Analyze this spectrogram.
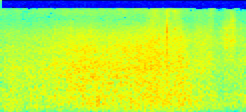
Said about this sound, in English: Olivier Grunewald is tasked with setting up a camera linked to a barometer amid gusts of wind.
